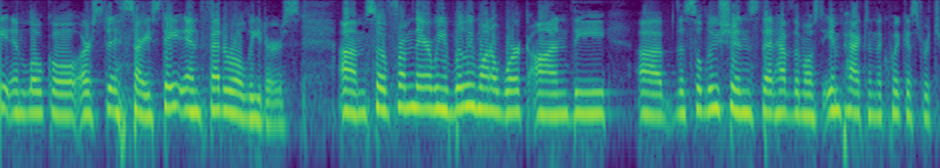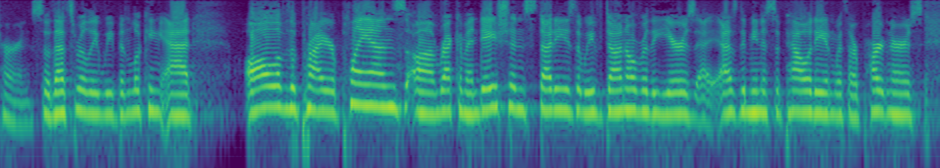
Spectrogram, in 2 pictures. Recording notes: Features sessions from the Anchorage Assembly's Community Housing Action Summit. The event was open to the public and consisted of speakers discussing the issues behind the city's housing shortage, solutions to the issue and breakout sessions for more in-depth discussions. This event was recorded on November 3 at the UAA Student Union.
